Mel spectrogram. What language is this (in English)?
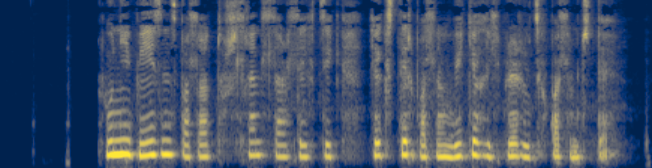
Mongolian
